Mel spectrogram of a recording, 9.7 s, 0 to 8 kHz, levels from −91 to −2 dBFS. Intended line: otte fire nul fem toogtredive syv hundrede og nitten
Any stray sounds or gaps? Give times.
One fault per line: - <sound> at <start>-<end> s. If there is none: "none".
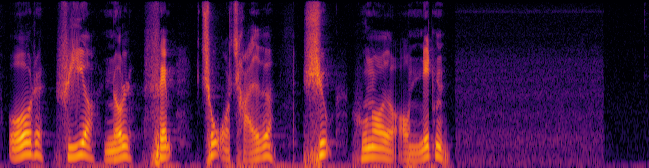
none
